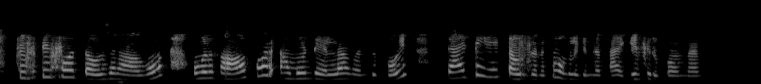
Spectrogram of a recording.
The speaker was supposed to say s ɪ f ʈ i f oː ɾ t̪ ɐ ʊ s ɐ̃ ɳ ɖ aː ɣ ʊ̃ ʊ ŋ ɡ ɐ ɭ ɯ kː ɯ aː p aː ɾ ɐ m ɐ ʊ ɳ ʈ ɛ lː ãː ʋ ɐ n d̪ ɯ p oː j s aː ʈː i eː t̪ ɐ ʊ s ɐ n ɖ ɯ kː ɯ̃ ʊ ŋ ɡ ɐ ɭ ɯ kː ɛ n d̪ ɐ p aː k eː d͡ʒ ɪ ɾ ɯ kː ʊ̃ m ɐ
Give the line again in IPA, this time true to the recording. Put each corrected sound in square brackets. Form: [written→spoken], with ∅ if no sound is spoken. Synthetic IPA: [s→f] ɪ f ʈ i f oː ɾ t̪ ɐ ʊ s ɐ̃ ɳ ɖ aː ɣ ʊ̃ ʊ ŋ ɡ ɐ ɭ ɯ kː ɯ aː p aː ɾ ɐ m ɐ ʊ ɳ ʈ ɛ lː ãː ʋ ɐ n d̪ ɯ p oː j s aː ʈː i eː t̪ ɐ ʊ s ɐ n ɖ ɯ kː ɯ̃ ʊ ŋ ɡ ɐ ɭ ɯ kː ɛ n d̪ ɐ p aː k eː d͡ʒ ɪ ɾ ɯ kː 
